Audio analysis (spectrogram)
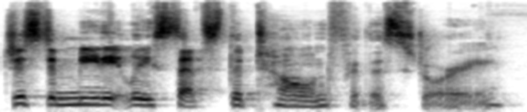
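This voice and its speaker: A woman's voice: mid-range voice, brisk. An American woman co-hosting a podcast, talking about books in an effusive, emphatic way. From Jacksonville, Florida, USA. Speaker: podcast co-host. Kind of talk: casual literary chat.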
